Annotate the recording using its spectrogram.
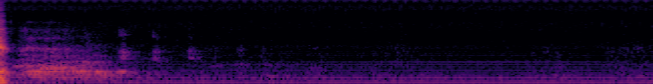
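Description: A quiet pause filled by a faint, steady electrical hum. There is a little faint sound in the first second that then dies away.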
